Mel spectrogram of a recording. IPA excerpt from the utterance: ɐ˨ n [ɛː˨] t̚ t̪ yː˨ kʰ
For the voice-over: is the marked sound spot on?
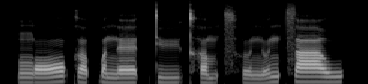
yes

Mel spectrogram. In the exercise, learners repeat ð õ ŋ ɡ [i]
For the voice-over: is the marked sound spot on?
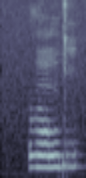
yes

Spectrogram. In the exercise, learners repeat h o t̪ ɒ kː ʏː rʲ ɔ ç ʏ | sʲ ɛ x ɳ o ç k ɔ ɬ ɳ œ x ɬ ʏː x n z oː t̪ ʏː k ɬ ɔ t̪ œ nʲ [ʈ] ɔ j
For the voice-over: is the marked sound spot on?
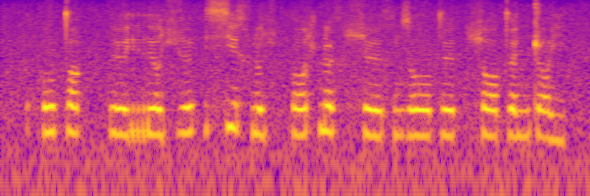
yes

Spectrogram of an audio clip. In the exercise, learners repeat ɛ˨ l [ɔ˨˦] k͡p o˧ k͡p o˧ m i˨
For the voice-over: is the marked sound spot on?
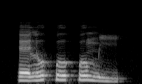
no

